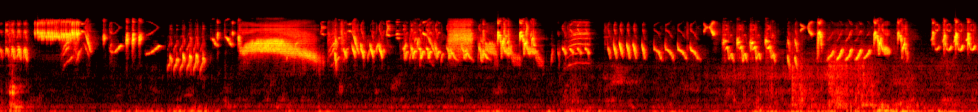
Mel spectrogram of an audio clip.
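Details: Domestic canary, a domesticated form of the Canary Islands finch, singing a powerful training song: continuous high, rapid trills and sweeping whistled notes changing every second or so, loud and varied throughout.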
